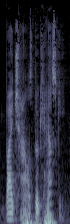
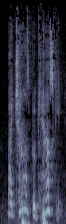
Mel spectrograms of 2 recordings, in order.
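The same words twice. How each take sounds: First: Said in the usual way. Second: "By Charles Bukowski" thrown up much higher in disbelief; incredulous emphasis. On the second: Real, not acted. Repeating the poet's name to stress the shock, "By Charles Bukowski" much higher.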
